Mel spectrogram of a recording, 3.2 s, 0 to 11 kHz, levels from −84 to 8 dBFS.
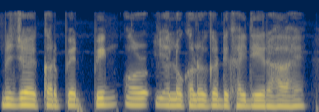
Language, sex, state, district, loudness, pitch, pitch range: Hindi, male, Arunachal Pradesh, Longding, -16 LUFS, 140 Hz, 135-150 Hz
